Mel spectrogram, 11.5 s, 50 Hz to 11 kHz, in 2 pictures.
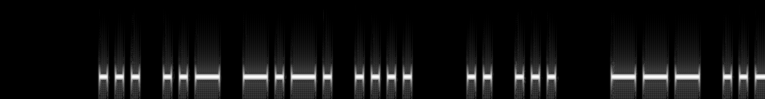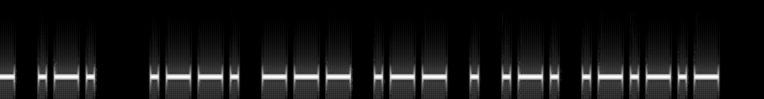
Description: Morse code, heard as a keyed tone, about 20 wpm, 700 Hz. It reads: SUCH IS OUR POWER.
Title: Sentences from Top 1000 Words - Review Part 2 - 20wpm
